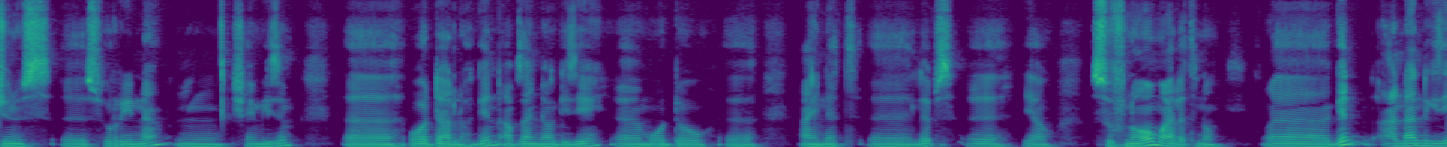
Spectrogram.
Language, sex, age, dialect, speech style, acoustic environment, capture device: Amharic, male, 25-34, Ethiopia - Addis Ababa, focused, silence, mobile / Linux / Chrome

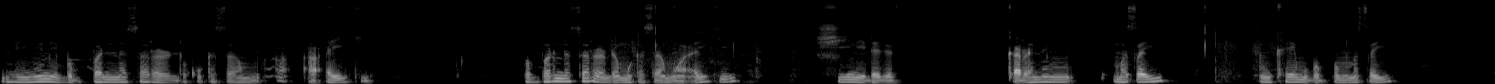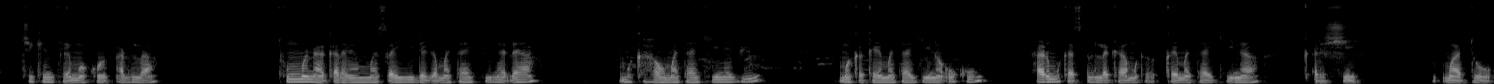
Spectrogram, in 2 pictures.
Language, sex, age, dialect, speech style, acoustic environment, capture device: Hausa, male, 18-24, Nigeria - Kano, focused, silence, mobile / Linux / Chrome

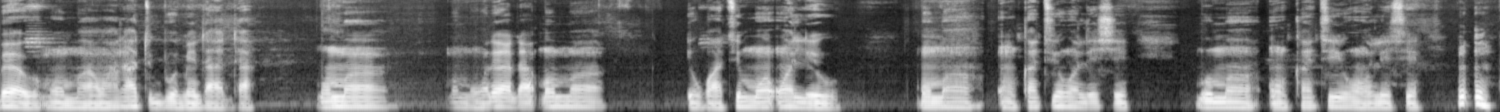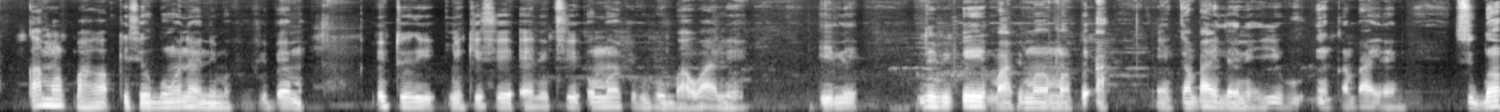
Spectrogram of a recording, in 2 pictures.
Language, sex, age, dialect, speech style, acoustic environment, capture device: Yoruba, male, 25-34, Nigeria - Ibadan, happy, silence, desktop / Linux / Chrome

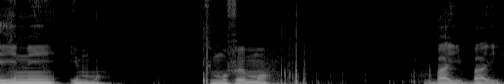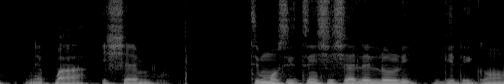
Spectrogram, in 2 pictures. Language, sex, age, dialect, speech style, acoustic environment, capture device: Yoruba, male, 25-34, Nigeria - Nigerian Standard, happy, nature, mobile / Linux / Chrome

